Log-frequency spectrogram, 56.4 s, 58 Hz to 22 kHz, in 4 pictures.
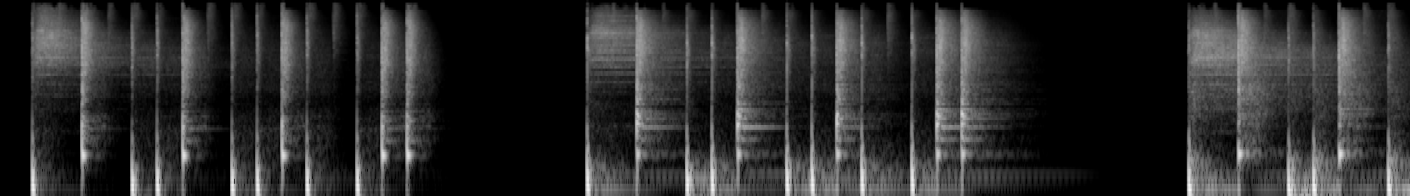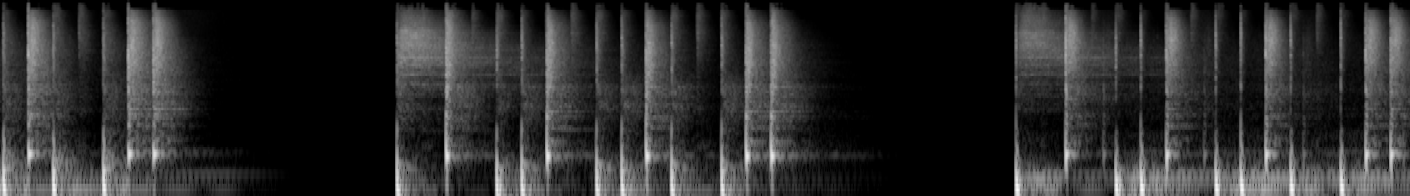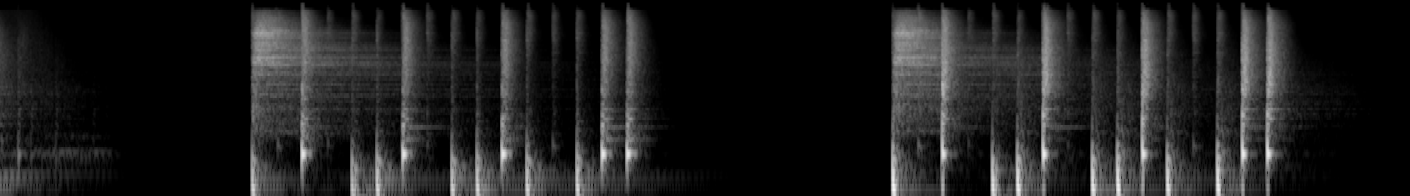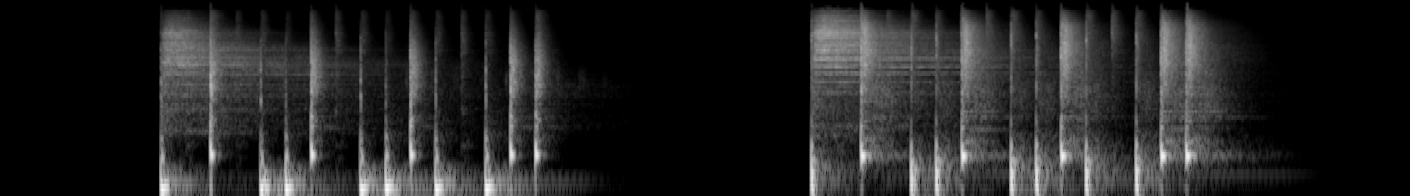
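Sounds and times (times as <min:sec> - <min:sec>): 
drum kit: 0:00.3 - 0:04.3, 0:05.9 - 0:10.2, 0:11.9 - 0:16.3, 0:18.1 - 0:22.4, 0:24.3 - 0:29.1, 0:30.7 - 0:34.7, 0:37.1 - 0:41.1, 0:43.9 - 0:48.0, 0:50.4 - 0:54.8.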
